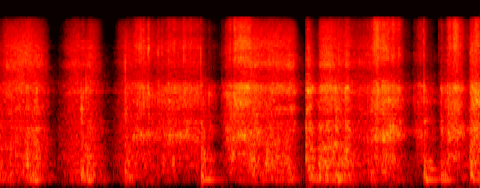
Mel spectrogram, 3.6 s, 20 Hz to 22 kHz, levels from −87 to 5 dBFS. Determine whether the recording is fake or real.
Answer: fake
